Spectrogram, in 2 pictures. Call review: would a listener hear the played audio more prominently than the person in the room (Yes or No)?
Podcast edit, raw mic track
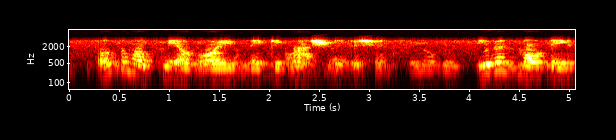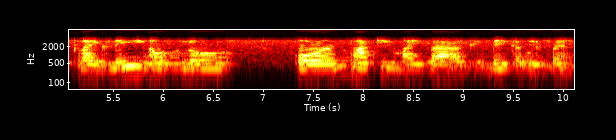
Yes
